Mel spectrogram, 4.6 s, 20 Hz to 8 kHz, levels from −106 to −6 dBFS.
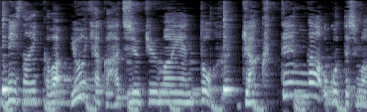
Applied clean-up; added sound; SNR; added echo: classical method WPE with log-MMSE.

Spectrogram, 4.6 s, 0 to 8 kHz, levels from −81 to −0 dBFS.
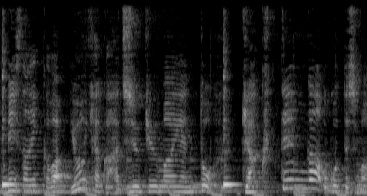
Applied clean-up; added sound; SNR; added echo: none; Cowbell; -1 dB; reverberation time 1.3 s.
